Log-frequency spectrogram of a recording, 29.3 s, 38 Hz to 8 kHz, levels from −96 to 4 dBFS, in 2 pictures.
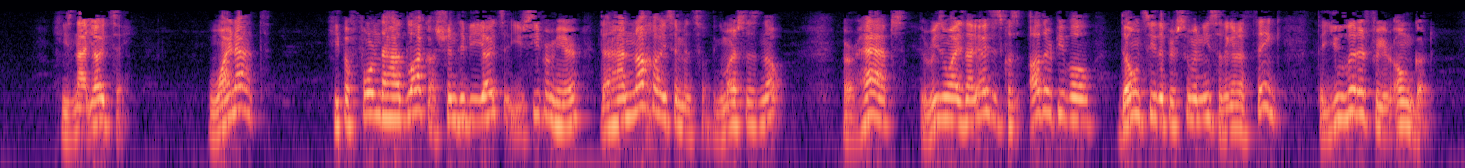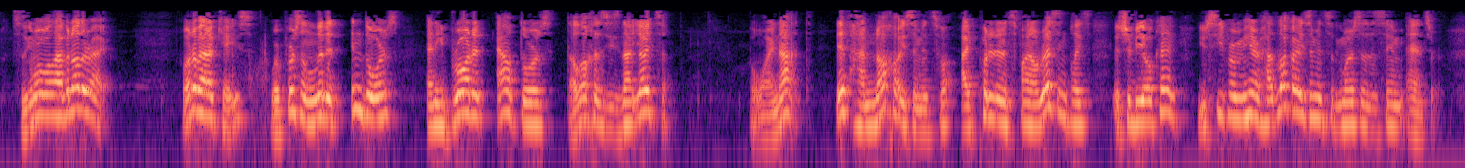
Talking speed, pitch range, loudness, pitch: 235 wpm, 150-200 Hz, -18 LUFS, 175 Hz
